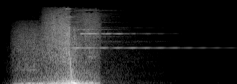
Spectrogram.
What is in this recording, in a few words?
chest Free Spin Won; lost relics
